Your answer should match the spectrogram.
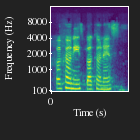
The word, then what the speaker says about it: Balcones: How do you pronounce it? Balcones? Yeah, Balcones.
